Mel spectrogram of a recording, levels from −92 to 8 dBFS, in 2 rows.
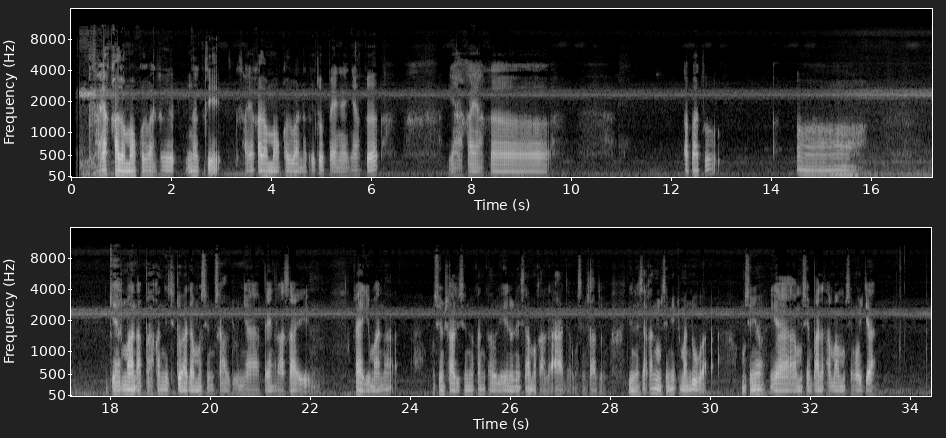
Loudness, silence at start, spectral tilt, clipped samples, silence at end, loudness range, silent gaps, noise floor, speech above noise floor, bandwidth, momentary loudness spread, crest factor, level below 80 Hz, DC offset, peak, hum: -25 LUFS; 0.15 s; -7 dB/octave; under 0.1%; 0.05 s; 10 LU; none; -53 dBFS; 29 dB; 10.5 kHz; 22 LU; 26 dB; -48 dBFS; under 0.1%; 0 dBFS; none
